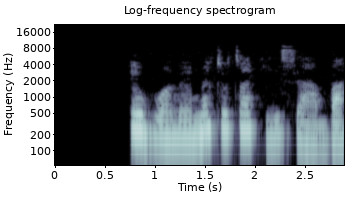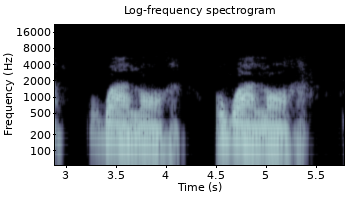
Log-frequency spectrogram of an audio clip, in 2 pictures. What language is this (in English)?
Igbo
